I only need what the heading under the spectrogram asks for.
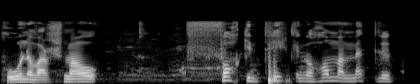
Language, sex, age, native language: Icelandic, male, 13, Icelandic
